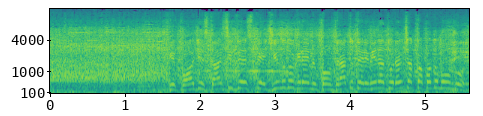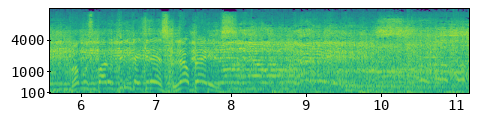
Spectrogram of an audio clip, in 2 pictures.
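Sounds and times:
large stadium crowd booing: 0.0s - 4.7s, 7.7s - 11.1s
speech: 1.6s - 9.8s.

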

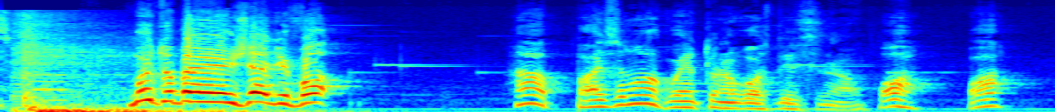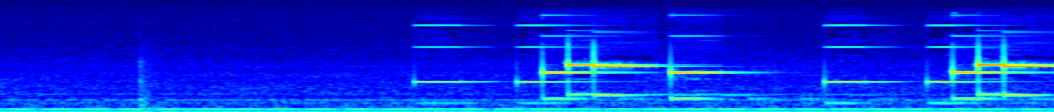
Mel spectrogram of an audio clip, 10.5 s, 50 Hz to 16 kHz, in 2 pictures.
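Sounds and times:
speech: 0.6s - 1.8s, 2.6s - 5.1s
telephone ringing with a melodic electronic chime: 7.3s - 10.5s.

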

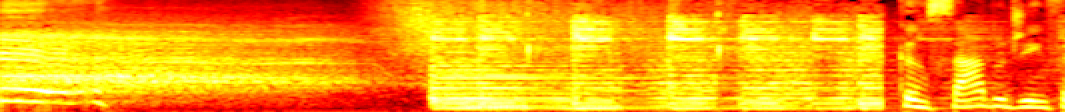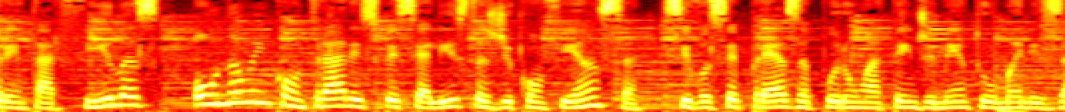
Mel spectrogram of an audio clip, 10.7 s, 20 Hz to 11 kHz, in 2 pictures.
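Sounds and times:
whoops: 0.0s - 1.9s
crowd shouting and cheering for a cowgirl: 0.0s - 3.0s
crowd applauding for a cowgirl: 0.0s - 3.9s
speech: 4.5s - 10.6s.

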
